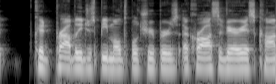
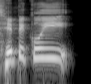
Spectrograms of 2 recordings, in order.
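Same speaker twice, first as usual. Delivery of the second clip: mocking echo; 10 semitones higher than usual. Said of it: "echoes Jaren's word mockingly".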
